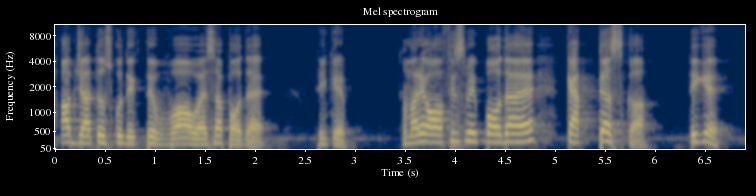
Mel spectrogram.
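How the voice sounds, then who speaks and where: A young male biology teacher with a high-pitched voice talks through the lesson in a loose, conversational way. He keeps asking questions and answering them himself, and he slips personal stories in between the facts. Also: lively intonation, measured pace. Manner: chatty, storytelling, asks and answers his own questions. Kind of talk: casual Hindi lecture.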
